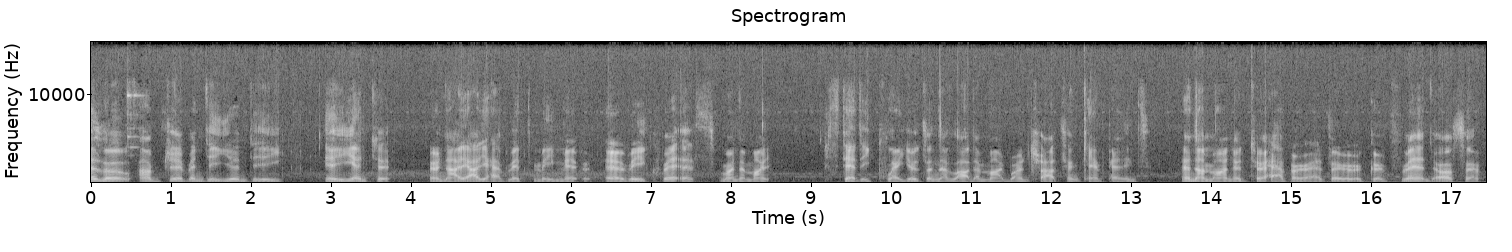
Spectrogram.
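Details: Speech impediment in an adult male with autism, self-described: words sometimes break up and he repeats words mid-sentence when his mind wanders; some people cannot understand him.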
